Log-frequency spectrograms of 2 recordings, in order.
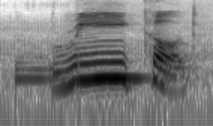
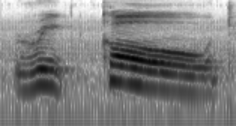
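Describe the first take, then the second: First: The stress is on the first syllable. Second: The stress is on the second syllable. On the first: It is used as a noun. "the first syllable is assigned the primary stress in the noun or adjective form" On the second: It is used as a verb. "the second syllable in the verb form"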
